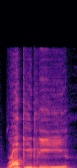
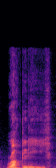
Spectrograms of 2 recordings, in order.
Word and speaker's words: Rock Lee: Oh, where the fuck has I heard, have I heard the, it's not Rocky Lee as it's spelled here. I see it as Rocky L-E-E. Rock Lee.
